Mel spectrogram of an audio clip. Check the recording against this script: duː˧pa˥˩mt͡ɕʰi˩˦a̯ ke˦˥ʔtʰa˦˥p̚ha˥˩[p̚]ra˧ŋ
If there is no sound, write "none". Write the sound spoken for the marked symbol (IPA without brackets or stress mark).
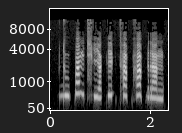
p̚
